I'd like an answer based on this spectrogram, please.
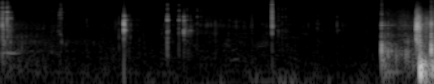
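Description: Gunfire on a machine-gun range: scattered sharp cracks and light metallic clinks, then a loud double report about four seconds in that trails off in a low rumble.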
